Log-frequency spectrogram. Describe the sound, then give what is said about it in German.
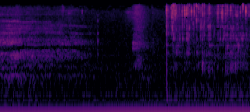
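Water pours into a bowl of focaccia dough being made by hand with a soft, splashy trickle, faint, followed by a sharper wet splatter near the end; no one speaks. “So, jetzt bei Grundrezept steht auch geschrieben, muss Wasser geben.”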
